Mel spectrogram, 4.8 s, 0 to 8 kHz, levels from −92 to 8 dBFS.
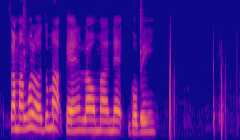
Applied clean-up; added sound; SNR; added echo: none; Cowbell; 13 dB; none.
